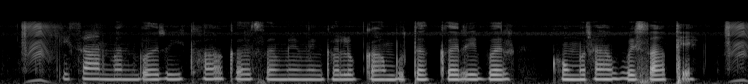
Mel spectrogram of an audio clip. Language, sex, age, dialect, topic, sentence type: Chhattisgarhi, female, 18-24, Northern/Bhandar, agriculture, statement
